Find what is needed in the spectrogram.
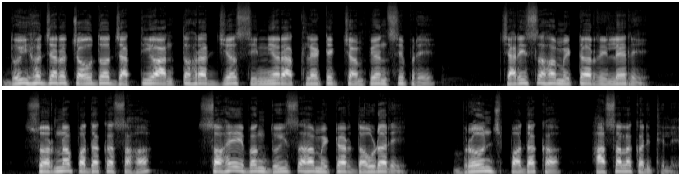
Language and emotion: Odia, neutral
